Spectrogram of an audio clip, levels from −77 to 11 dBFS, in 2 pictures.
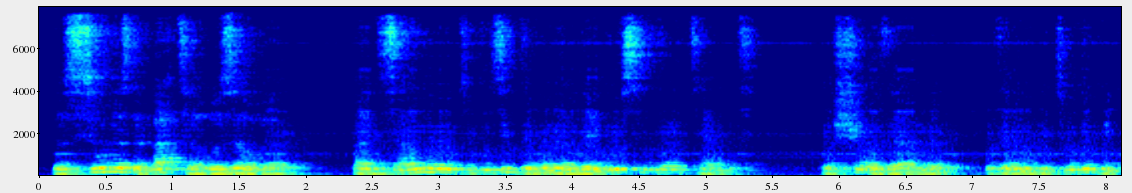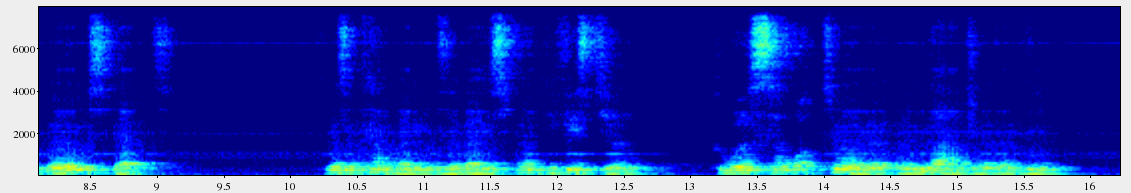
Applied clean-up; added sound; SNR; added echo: neural separator model SepFormer DNS4.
